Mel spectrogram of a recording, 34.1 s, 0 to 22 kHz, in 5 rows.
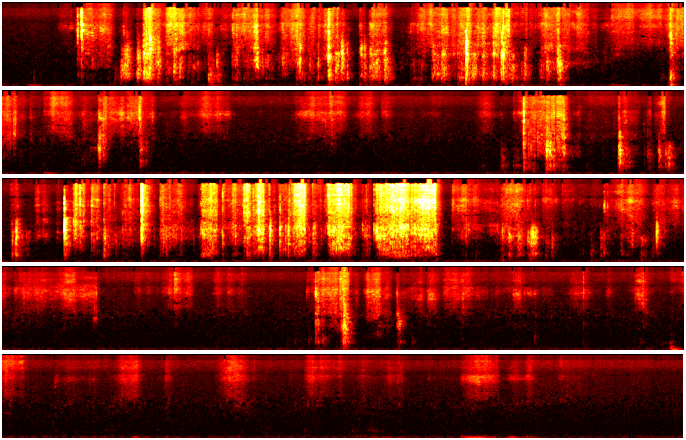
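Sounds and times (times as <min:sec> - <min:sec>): paper rustling and tapping: 0:06.6 - 0:07.1.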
